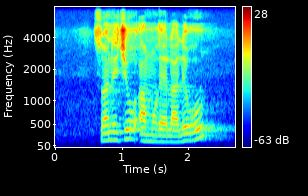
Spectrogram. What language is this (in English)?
Northern Sotho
